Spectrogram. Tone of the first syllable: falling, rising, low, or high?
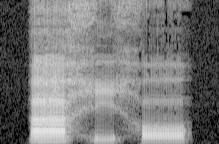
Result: high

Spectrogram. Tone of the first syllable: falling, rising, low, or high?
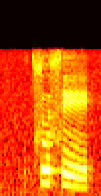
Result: high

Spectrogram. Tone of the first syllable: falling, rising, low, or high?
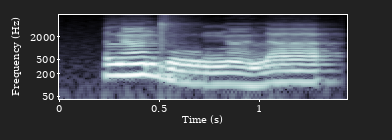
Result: high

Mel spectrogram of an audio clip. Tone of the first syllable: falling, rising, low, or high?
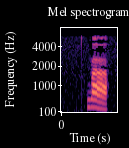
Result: falling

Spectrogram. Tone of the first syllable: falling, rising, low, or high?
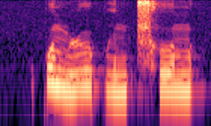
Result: falling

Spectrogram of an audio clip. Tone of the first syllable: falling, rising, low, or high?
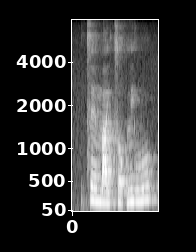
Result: falling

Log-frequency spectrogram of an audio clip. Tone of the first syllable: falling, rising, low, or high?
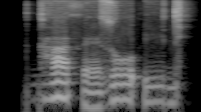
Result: high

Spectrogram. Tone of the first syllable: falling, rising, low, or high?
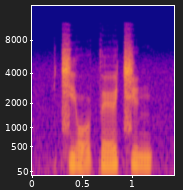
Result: low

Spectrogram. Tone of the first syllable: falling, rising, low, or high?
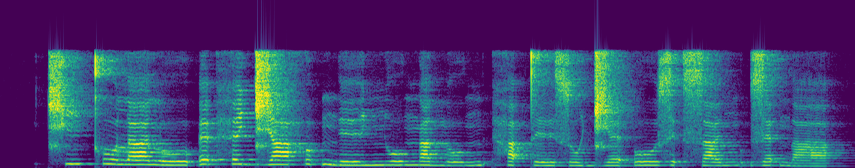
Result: high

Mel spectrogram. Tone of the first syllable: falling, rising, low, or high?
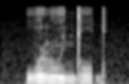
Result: high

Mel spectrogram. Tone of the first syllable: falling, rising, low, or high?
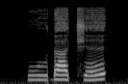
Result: low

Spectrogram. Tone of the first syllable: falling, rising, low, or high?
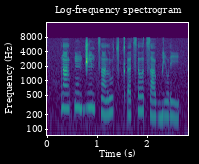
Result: high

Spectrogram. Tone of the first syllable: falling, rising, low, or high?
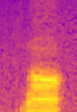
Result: low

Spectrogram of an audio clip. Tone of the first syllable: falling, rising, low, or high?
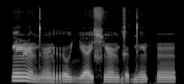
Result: high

